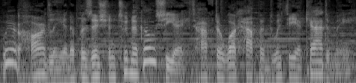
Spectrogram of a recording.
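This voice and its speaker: A man's voice: medium pitch, big pitch swings, normal speed, natural voice. A man acting a wary, dutiful military advisor in a game cutscene, formal and cautioning. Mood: concerned. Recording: hall reverb, faint music.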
